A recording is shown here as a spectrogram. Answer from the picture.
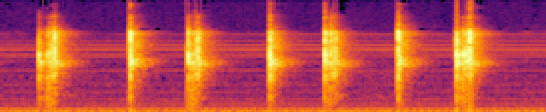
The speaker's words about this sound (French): Voilà, donc ensuite, c'est avec les petites entailles qu'on a rajoutées. Donc on va pouvoir faire gratter tout simplement, comme ça. Donc après, on peut enchaîner une frappe simple, avec un grattage.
